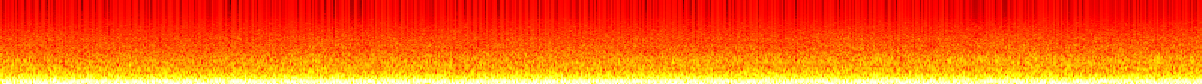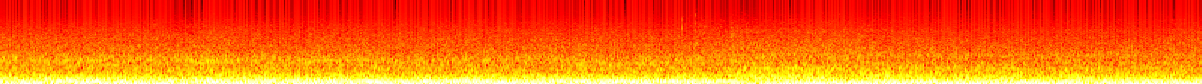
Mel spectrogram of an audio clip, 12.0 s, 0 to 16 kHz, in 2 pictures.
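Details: 1966 Thunderbird barn find V8 with a fully rebuilt Autolite 4100 carburetor, dwell and timing set, after a carbon-cleaner treatment. Deep, steady V8 rumble at an even idle with no misses, knocks or surging: back up and running pretty well.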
